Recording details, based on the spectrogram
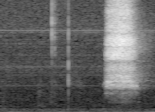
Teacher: it's a voiceless postalveolar fricative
